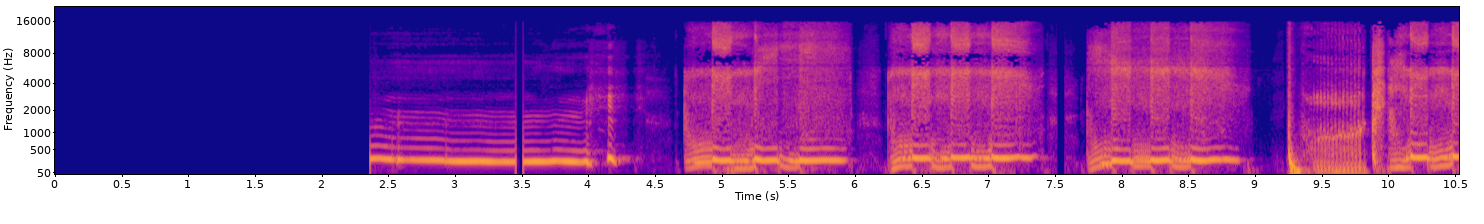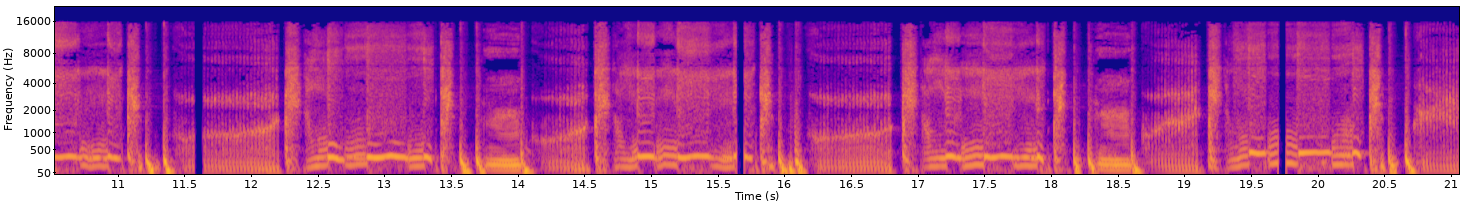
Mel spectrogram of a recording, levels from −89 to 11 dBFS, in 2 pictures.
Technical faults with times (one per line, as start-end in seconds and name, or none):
0.00-2.36 audio dropout to silence
3.45-3.51 gap at a join of encoded pieces
7.51-7.57 gap at a join of encoded pieces
11.57-11.64 gap at a join of encoded pieces
15.64-15.70 gap at a join of encoded pieces
19.70-19.76 gap at a join of encoded pieces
